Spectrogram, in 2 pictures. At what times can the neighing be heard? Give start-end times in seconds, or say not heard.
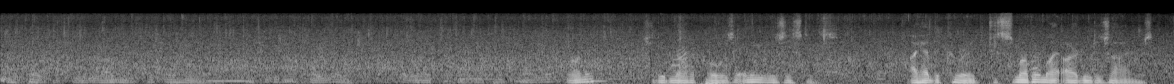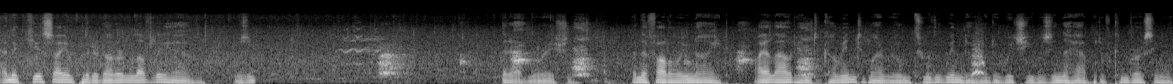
15.1-15.7.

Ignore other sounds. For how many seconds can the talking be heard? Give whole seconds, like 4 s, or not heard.
20 s.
